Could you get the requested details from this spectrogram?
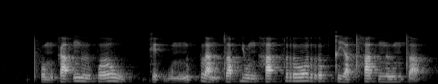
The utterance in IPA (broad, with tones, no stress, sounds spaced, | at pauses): pʰ o˩˦ m k a˦˥ ʔ ŋ ɯː˧ p ɤː˥˩ w | k e˨˩ ʔ b o˩˦ m n u˦˥ k̚ p l a˩˦ n t a˦˥ p̚ j u˧ n h a˦˥ ʔ k r oː˥˩ r o˥˩ k̚ t i˧ a̯ tʰ a˥˩ t̚ n ɯː˥˩ m t a˨˩ p̚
